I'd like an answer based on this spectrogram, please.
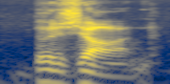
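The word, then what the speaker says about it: Bijan: him down and said, "Please tell us the correct pronunciation of your name." And he goes, "Bjon." Okay. So, it's Bjon Robinson. Okay. Well, I'm still gonna say Bjan.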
